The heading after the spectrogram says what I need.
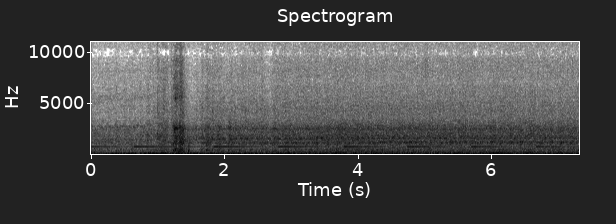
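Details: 1995 Ford F-350 7.3 Powerstroke diesel, crank no start, suspected IPR valve (replaced): steady, even low diesel rumble with no misses or knocks; idling normally.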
